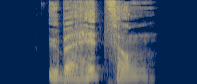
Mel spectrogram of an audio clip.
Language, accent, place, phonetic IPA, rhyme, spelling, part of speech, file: German, Germany, Berlin, [ˌyːbɐˈhɪt͡sʊŋ], -ɪt͡sʊŋ, Überhitzung, noun, De-Überhitzung.ogg
- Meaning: 1. overheating 2. hyperthermia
